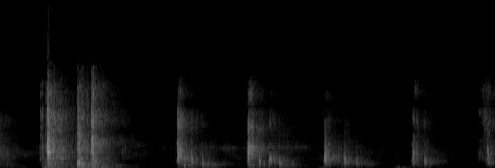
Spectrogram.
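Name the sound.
door being opened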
